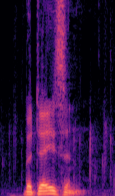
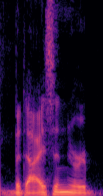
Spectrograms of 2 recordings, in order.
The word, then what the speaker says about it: bedizen: Bedazen. Bedazen. It's spelled Bedizen. You would think it would be Bedizen but it's Bedazen.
